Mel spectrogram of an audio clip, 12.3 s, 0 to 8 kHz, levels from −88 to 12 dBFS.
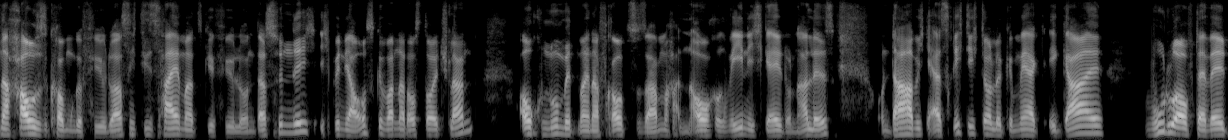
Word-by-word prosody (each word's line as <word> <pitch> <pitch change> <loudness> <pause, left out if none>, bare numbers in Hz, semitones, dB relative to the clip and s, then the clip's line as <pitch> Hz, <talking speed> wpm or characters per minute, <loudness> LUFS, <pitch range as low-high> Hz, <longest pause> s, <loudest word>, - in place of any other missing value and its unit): Nach-Hause-Kommen-Gefühl. 120 -6 +3
Du - - -1
hast 115 +2 -1
nicht 130 - -17
dieses 130 0 -16
Heimatgefühl. 110 -6 -1
Und 95 +1 -11
das 115 +1 -1
finde 170 +1 -1
ich 190 0 -8
ich - - -15
bin 130 - -7
ja - - +1
ausgewandert 125 -7 -3
aus 115 - -4
Deutschland, 135 - -2 0.4
auch 135 -1 +2
nur 135 +4 -6
mit 130 -2 -3
meiner 105 0 0
Frau - - +1
zusammen, - - -4
hatten - - -14
auch 110 -2 +1
wenig 115 0 -4
Geld 110 0 0
und 95 - -13
alles. 115 +1 -2 0.4
Und 100 - -10
da - - +7
habe 135 -1 +5
ich 130 - -13
erst 110 - -2
richtig 150 -3 -7
dolle 125 -3 -3
gemerkt: 120 +1 -2
„Egal, 155 +9 +4 0.4
wo 125 +11 -4
du 170 - +6
auf 130 -2 +7
der 110 - +2
Welt 125 +1 +4
120 Hz, 205 wpm, -25 LUFS, 110-140 Hz, 0.4 s, da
